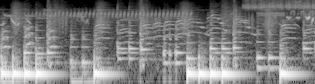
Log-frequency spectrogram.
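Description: Playful music from The Legend of Zelda: Link's Awakening, a bouncy game soundtrack built from short repeated sampled dog and cat cries arranged as rhythmic melodic notes, clear and steady throughout.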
